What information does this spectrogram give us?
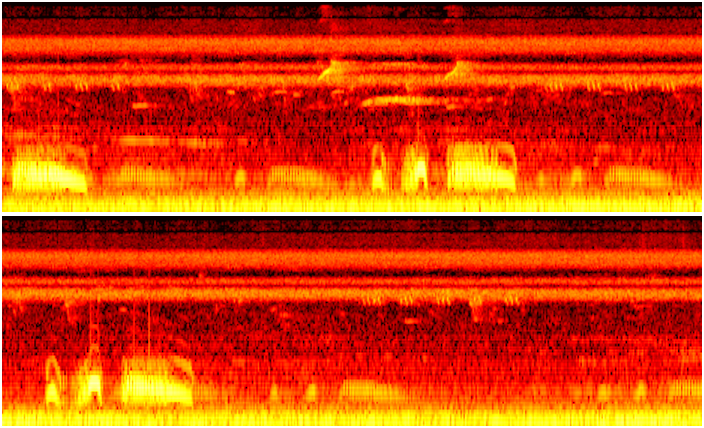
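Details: Loud calling of a spotted dove, with repeated phrases of two clipped coos and a drawn-out, gently descending coo. Fainter softer coos fill the gaps, and a steady low background hum runs throughout.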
